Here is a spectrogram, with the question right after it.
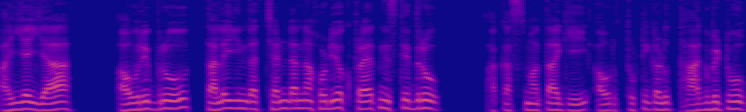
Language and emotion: Kannada, disgusted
